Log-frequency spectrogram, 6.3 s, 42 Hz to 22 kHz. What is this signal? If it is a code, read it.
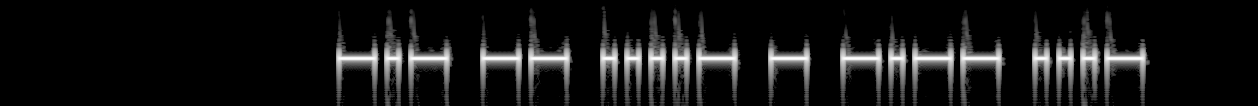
Morse code, heard as a keyed tone, about 20 wpm, 700 Hz. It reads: KM4TYV
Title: USA Call Signs - 6 Characters - Repeated 3x - 20wpm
